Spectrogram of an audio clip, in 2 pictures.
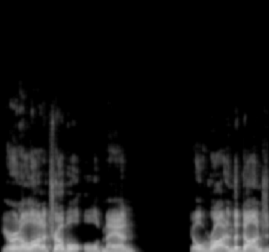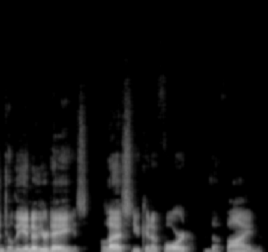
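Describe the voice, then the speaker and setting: A man's voice: mid-range voice, normal speed, fairly bright tone, natural voice. A man playing a stern guard captain. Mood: commanding. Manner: commanding and clipped.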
